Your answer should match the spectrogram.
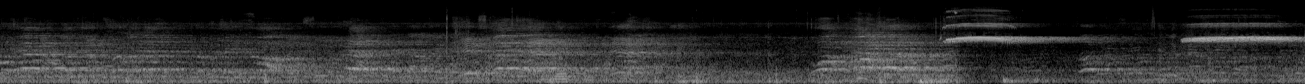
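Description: Referee's whistle blown in two long, steady blasts, one about nine and a half seconds in and another just before the end, signalling the wrestling bout. Before the whistles there are shouting voices in the hall and dull thuds.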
